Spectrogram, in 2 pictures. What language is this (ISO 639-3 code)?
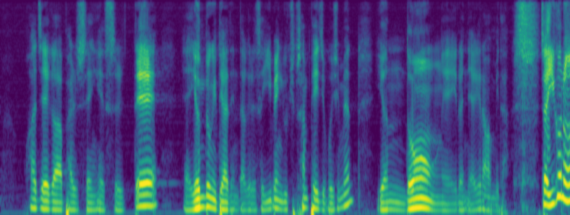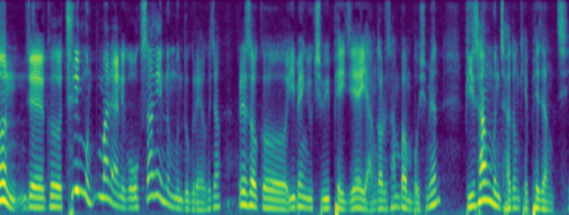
kor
